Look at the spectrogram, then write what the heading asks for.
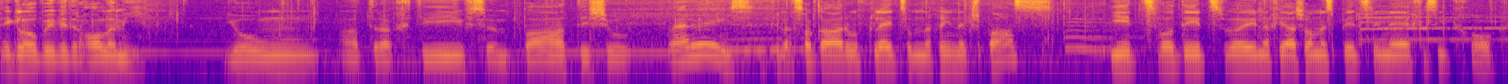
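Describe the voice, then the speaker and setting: A man's voice: medium pitch, background noise, close to an everyday voice. An actor playing an insinuating paroled convict in his thirties in a radio drama, speaking Swiss German with a probing, mock-understanding manner. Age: 30s. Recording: music behind the voice.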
